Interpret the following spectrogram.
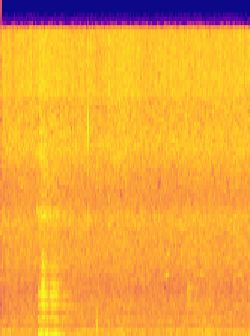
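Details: Honey bees in the mountain countryside of northern Iran buzz steadily, with one bee passing close in a brief, louder drone.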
